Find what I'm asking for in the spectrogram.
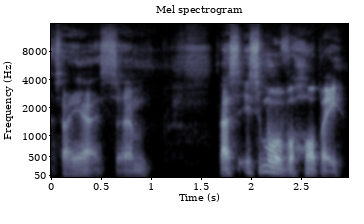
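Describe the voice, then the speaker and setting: A middle-aged man with a deep voice and a sore throat, chatting casually as he hosts a beer channel livestream and reads out viewer comments in a rambling, laid-back way. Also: expressive, moderate pace, dark tone. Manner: rambling, laid-back, chuckling between remarks. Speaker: beer review channel host.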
